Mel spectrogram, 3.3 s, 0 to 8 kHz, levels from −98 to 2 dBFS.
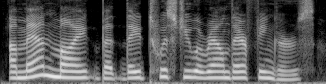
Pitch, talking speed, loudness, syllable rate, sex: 220 Hz, 185 wpm, -17 LUFS, 4.0 syllables/s, female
